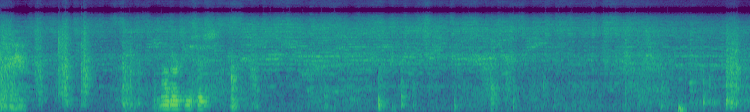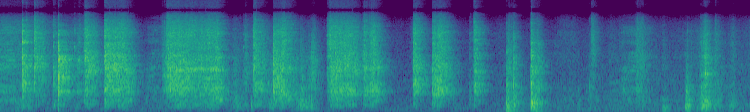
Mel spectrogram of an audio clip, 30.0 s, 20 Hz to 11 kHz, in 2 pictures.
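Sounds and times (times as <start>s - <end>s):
steel trowel scraping mortar: 0.0s - 5.1s, 16.5s - 24.7s.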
